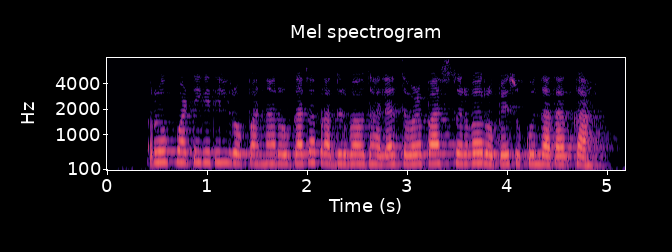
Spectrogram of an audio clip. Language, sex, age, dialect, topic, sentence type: Marathi, female, 25-30, Standard Marathi, agriculture, question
